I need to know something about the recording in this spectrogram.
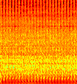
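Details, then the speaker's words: Restored Peugeot Satelis scooter after its first start following the rebuild: a quick, even single-cylinder putter at a steady low cold idle with no misfires, on the automatic choke. It doesn't want to rev yet but runs cleanly. "it might not start back up start back up doesn't want to rev yet but the automatic um choke"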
